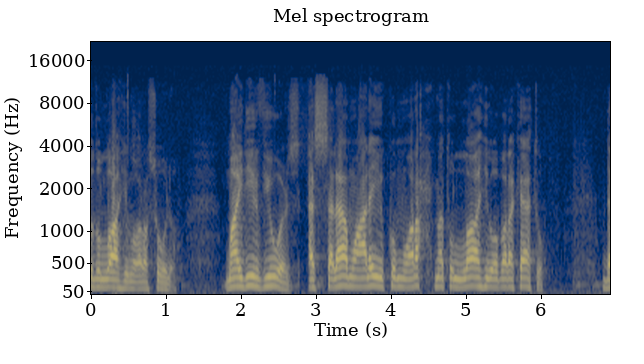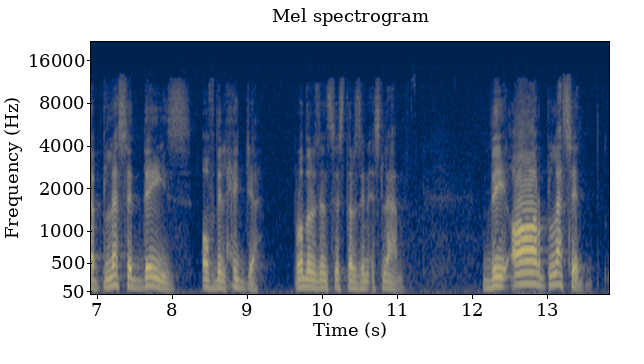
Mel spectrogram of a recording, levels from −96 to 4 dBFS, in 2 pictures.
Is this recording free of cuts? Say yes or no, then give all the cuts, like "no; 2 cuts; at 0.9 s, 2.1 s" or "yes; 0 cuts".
no; 1 cut; at 11.5 s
